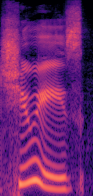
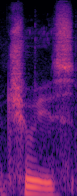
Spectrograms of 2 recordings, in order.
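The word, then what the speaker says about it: Chuy's: And Chewy's, Kaiser, fun fact for you, is it's spelled CHUY''S. Got you there. Hey, Lady May. Ooh, percolating. I don't know if they do have a Chewy's.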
